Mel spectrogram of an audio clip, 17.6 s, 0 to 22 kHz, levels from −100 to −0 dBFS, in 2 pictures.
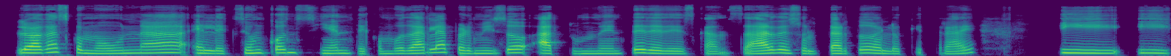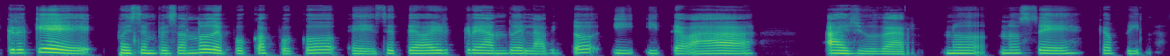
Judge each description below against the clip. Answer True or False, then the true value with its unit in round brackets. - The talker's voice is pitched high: True (205 Hz)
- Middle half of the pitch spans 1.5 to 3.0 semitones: True (2.7 semitones)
